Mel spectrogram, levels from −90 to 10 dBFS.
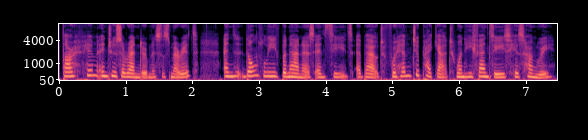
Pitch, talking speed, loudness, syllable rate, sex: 220 Hz, 185 wpm, -18 LUFS, 4.9 syllables/s, female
